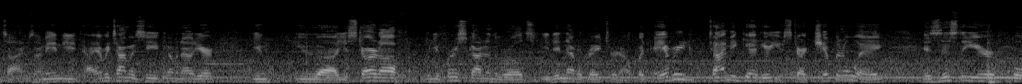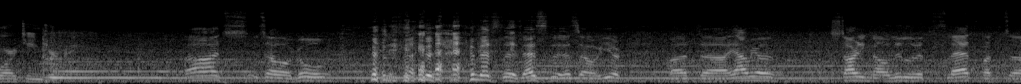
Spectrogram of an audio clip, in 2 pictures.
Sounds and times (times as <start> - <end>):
Speech: 0.0 - 11.0, 15.0 - 18.0, 18.6 - 20.4.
